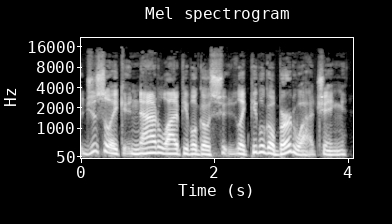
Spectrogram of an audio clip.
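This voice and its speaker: A man with a creaky voice hosting a podcast in a meandering, halting monologue, often wandering off on tangents and interrupting himself. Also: fairly high pitch, no echo. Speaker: podcast host. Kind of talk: rambling bedtime podcast monologue.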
